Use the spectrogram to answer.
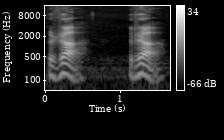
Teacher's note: This is a retroflex semi-vowel, and again, if you put your tongue to the roof of your palate and let sound flow, you can tell that you're making an R sound.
